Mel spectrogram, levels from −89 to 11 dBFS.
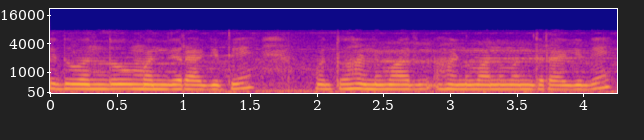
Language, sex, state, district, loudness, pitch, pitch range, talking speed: Kannada, female, Karnataka, Bidar, -13 LUFS, 210 Hz, 205-220 Hz, 110 wpm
